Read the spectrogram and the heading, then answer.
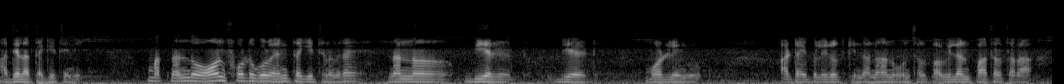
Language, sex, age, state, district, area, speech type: Kannada, male, 45-60, Karnataka, Chikkamagaluru, rural, spontaneous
